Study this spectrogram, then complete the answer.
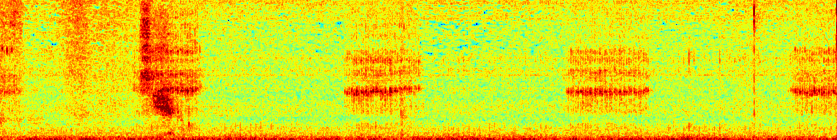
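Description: A small house cat purrs softly and steadily close by, a low continuous rumble with a few faint higher whispery sounds over it.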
